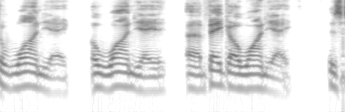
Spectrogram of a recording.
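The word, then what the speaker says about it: Ioane: I think it's Awanye.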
